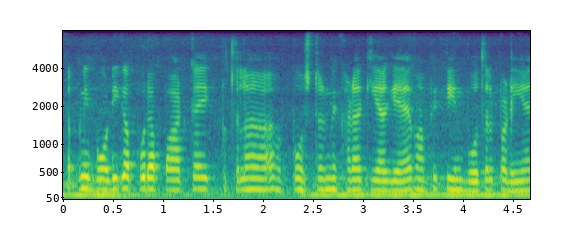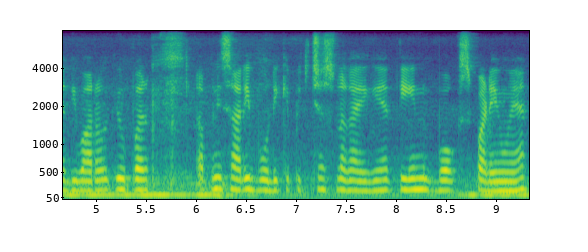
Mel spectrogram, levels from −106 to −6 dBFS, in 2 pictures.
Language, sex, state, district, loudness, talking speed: Hindi, male, Punjab, Fazilka, -16 LUFS, 230 wpm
